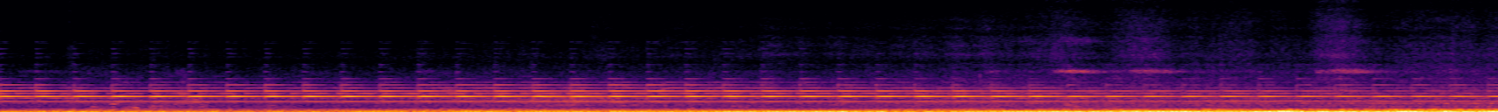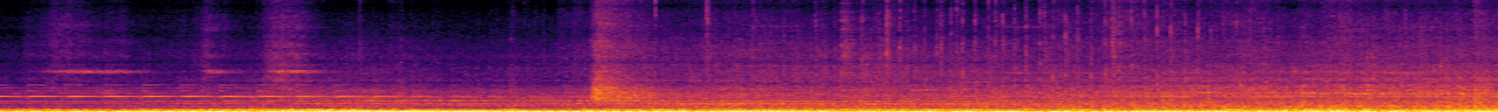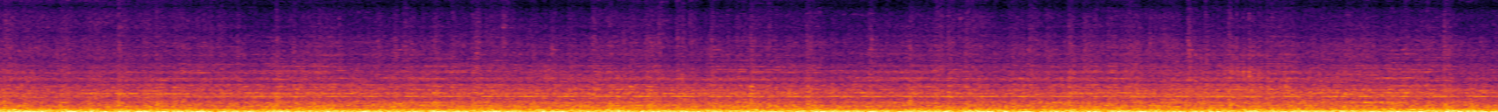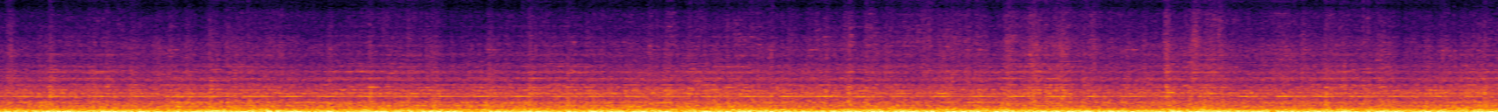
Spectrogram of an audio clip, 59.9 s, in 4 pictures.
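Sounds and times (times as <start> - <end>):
faint high ringing tones: 0.0 - 20.2
train wheels rumbling on rails: 0.0 - 59.9
clickety-clack over rail joints: 21.0 - 59.9.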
